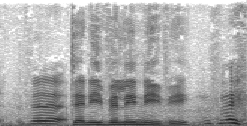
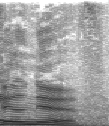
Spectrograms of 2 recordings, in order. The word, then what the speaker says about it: Villeneuve: Denis Villeneuve. Right. That's not how you say it. It's way. Villeneuve. It's French. He's French.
